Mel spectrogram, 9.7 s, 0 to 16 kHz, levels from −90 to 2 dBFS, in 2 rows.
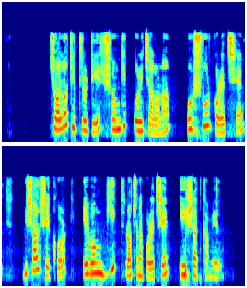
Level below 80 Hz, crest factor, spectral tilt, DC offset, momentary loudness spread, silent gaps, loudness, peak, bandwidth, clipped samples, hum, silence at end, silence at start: -58 dBFS; 18 dB; -2.5 dB/octave; under 0.1%; 11 LU; none; -18 LUFS; -2 dBFS; 8 kHz; under 0.1%; none; 0.5 s; 0.95 s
